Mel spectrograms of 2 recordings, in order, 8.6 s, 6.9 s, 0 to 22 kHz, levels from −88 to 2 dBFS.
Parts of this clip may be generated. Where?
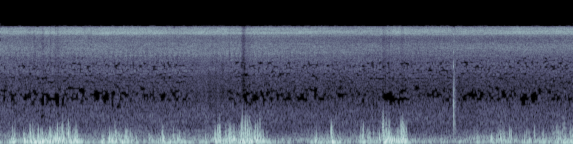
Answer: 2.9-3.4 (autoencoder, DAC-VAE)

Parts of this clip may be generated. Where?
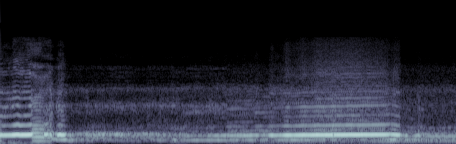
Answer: 0.0-3.4 (codec, SNAC)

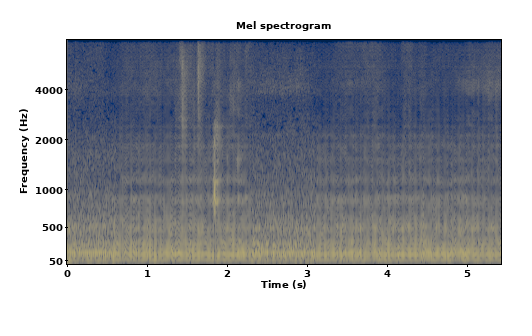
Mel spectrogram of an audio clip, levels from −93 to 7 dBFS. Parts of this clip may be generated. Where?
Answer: 0.6-2.3 (vocoder, Vocos); 3.1-5.4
